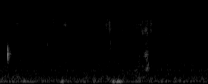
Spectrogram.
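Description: Near silence: faint room tone with a few scattered light clicks and scratchy rustles.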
